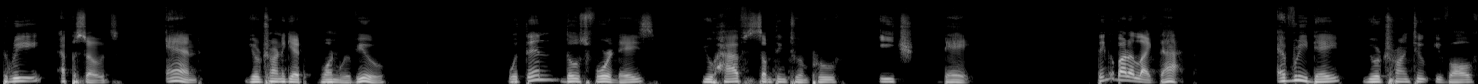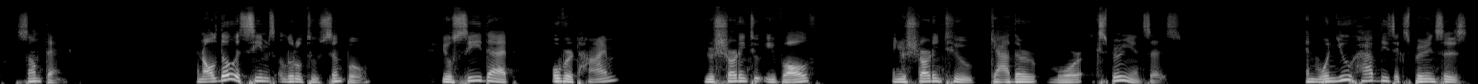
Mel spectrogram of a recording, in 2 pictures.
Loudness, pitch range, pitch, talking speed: -25 LUFS, 105-135 Hz, 120 Hz, 125 wpm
